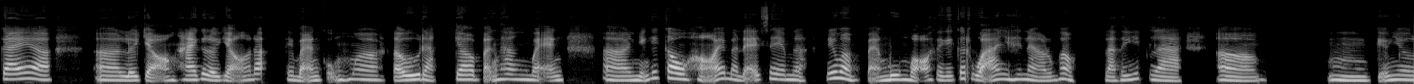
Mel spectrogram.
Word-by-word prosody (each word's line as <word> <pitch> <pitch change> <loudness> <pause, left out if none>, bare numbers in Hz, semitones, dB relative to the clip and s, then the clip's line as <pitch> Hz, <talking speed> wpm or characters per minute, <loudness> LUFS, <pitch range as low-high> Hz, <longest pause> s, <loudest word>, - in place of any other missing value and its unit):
cái, 250 +2 +3
ờ, 225 -5 +3 0.4
ờ, 200 -1 0
lựa 190 0 +2
chọn, 190 0 0
2 210 +1 +3
cái 245 - +2
lựa 190 - +3
chọn 185 +1 0
đó 200 - -2
đó - - +1 0.2
thì 205 - -3
bạn 185 +1 0
cũng, 210 +3 -4
ơ, 215 -3 +1
tự 200 +5 +5
đặt 205 -6 -1 0.2
cho 220 -2 +3
bản 210 0 -3
thân 230 -2 0
bạn, 195 -1 -1 0.4
ờ, 195 -3 +1
những 195 +1 +1
cái 295 +3 -2
câu 265 -5 +6
hỏi 250 +3 0
mà 235 -5 -2
để 210 +2 -2
xem 230 -3 -2
là 200 -4 -1 0.2
nếu 280 +3 +2
mà 270 -4 +5 0.2
bạn 185 +1 -1
buông 220 +1 +4
bỏ 195 0 +1
thì 195 - -3
cái 190 0 -3
kết 275 +5 -3
quả 215 +1 +2
như 235 -1 -1
thế 235 - -1
nào, 200 -7 -1
đúng 180 +4 -4
hông? 250 -2 +1 0.3
Là 180 -2 -1
thứ 200 - -1
nhất 240 +5 -2
là, 180 -6 0 0.3
ờ, 180 -4 +2 0.7
ừm, 190 -3 +1
kiểu 185 - -3
như 215 0 +1
210 Hz, 220 wpm, -20 LUFS, 190-230 Hz, 0.7 s, câu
